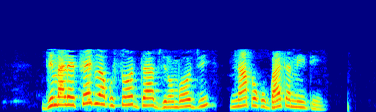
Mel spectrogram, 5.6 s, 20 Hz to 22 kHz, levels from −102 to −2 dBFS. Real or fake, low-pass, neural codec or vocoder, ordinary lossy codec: real; 3.6 kHz; none; MP3, 24 kbps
